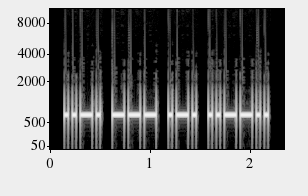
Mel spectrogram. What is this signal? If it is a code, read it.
Morse code, heard as a keyed tone, about 28 wpm, 700 Hz. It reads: FOR?
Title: Sentences from Top 400 Words 30wpm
